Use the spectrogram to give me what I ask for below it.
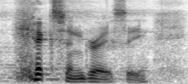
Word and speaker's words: Rickson Gracie: One of the most famous Brazilian jiu-jitsu fighters is not Royce Gracie, but his brother, which is pronounced Hoist Gracie, but Rickson Gracie, pronounced Hickson Gracie.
